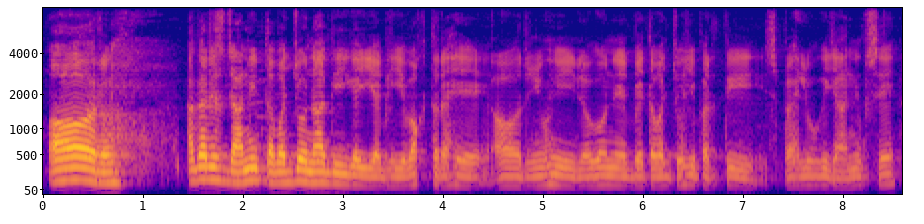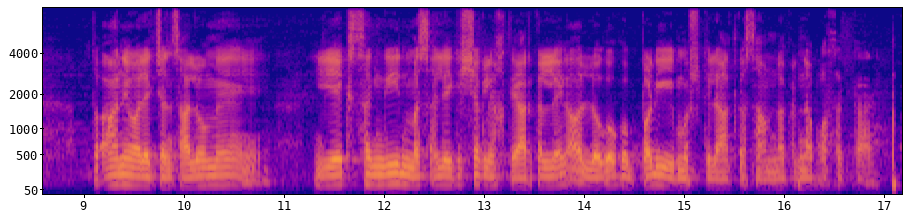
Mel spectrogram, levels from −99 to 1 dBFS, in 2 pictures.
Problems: none marked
